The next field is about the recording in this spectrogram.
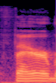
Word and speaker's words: Farrar: Is that pronounced like the Farrah brothers here? – It is, mm-hmm. F-A-R-R-A-R.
